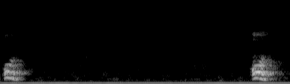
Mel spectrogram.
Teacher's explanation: ada konsonan siot di akhir suku kata, maka konsonan siot ini dilafalkan seperti waktu kita melafalkan konsonan diget. Maka kata ini dilafalkannya ut.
